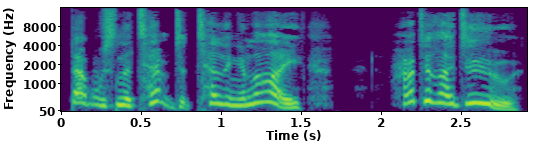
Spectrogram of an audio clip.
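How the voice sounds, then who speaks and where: A performer voicing an earnest, wistful male alien with a high-pitched voice and a literal, emphatic manner in an audiobook. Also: big pitch swings, fairly quick, darkish tone, no echo, clean studio sound. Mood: eager.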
